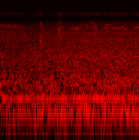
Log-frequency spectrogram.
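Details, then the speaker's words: Indoor AC blower running after the thermostat was rewired and a jumper added for the AC side: steady low hum, even tone, no rattle or scrape, sounding normal. "I can hear the fan on top of me"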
